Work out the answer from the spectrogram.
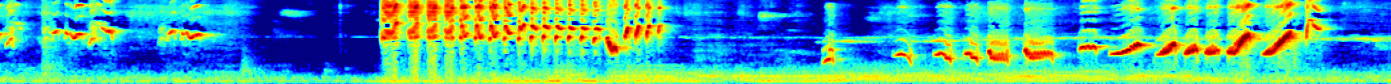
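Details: White-rumped shama in full song, meant to provoke other birds to fight and sing: short whistled phrases, then a dense, loud rapid rattle of high notes, then a string of sharp upward-sweeping whistles.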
